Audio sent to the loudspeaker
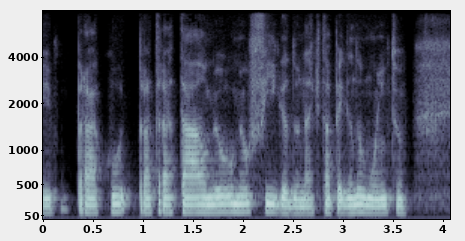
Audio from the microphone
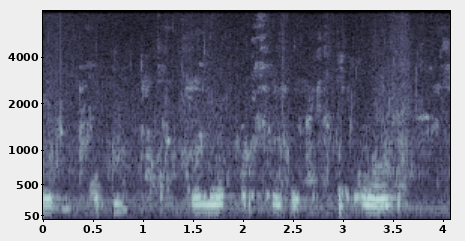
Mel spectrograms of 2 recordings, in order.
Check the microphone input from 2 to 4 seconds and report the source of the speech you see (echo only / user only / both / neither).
echo only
